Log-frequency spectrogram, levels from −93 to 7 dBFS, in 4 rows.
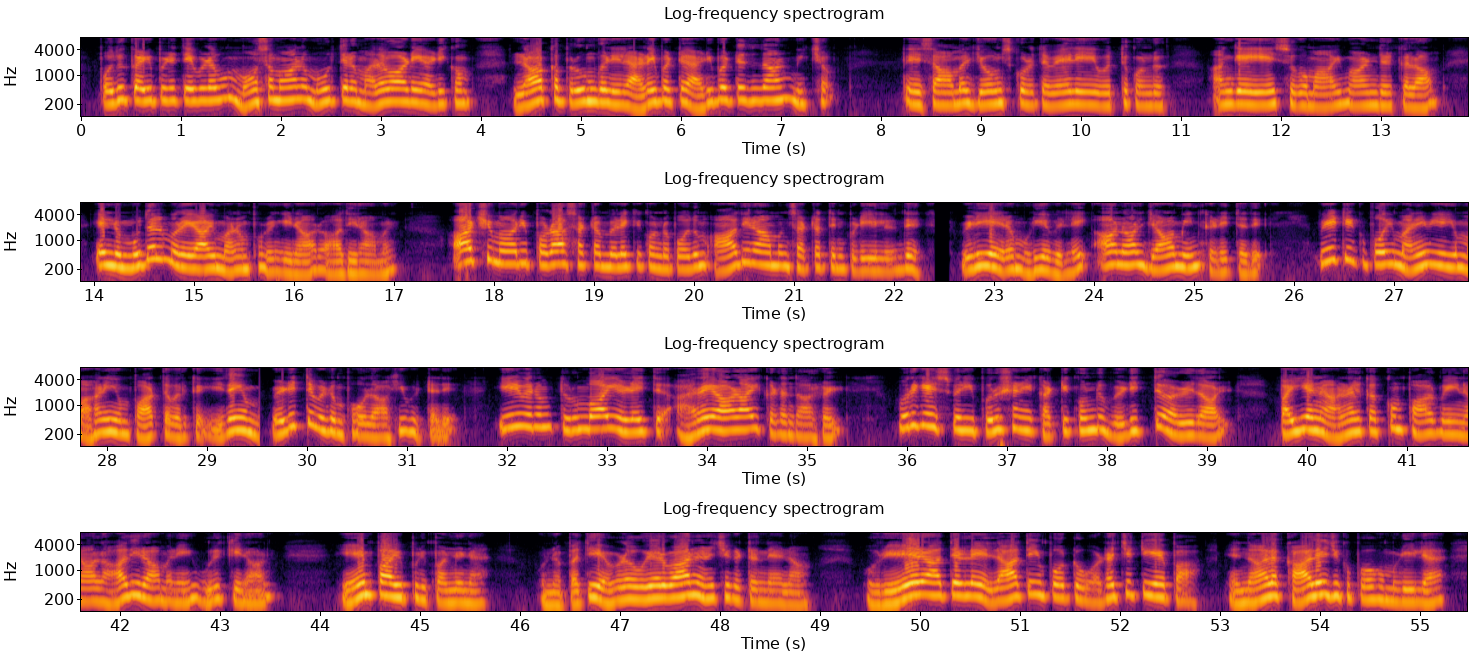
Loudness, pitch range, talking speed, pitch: -13 LUFS, 185-245 Hz, 90 wpm, 215 Hz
